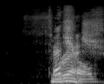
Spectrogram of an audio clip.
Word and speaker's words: threshold: Threshold. – Thresh. – No, thresh. – Thresh. – TH is hard to emphasize. It's just go threshold.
